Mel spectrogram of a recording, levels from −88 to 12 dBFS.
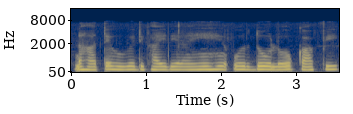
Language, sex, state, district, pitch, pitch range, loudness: Hindi, female, Maharashtra, Washim, 180 Hz, 175-185 Hz, -12 LUFS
